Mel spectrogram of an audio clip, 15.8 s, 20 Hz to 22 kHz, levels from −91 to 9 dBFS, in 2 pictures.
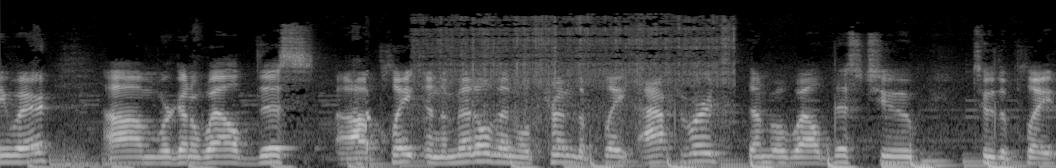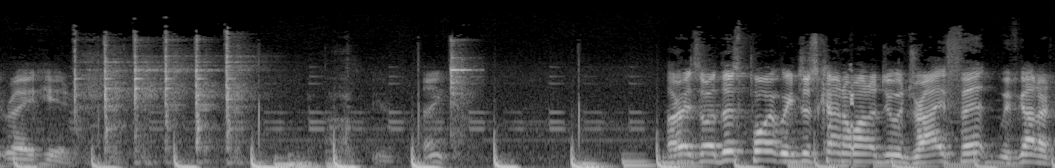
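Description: Plainly audible lossy encoding, likely MP3 compression at a low bitrate consistent with about 64 kbps, runs through the whole audio. The encoder lets weak frequency components flicker in and out between frames, giving a watery, swirling texture with smeared attacks. Damaged data in the compressed stream throws the decoder off its frames twice, from 2.74 to 2.78 s and from 14.29 to 14.32 s. Each time it loses sync and hunts for the next valid frame, producing a brief glitch of roughly 30 to 40 ms.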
